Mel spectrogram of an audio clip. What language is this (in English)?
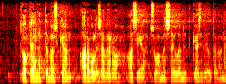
Finnish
